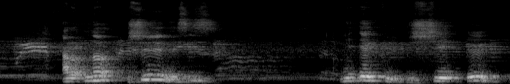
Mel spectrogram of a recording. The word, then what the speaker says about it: Gênesis: Genesis. Muito bem. Ok. Cunha là, au fin prononcer, au fin apprendre ensemble avec nous comment on dit Genèse en portugais, qui c'est Genesis.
